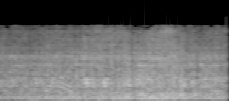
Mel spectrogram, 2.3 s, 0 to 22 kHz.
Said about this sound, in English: The sound of the Auschwitz train recreated at the 60th anniversary of the liberation of the death camp in southern Poland last Thursday.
